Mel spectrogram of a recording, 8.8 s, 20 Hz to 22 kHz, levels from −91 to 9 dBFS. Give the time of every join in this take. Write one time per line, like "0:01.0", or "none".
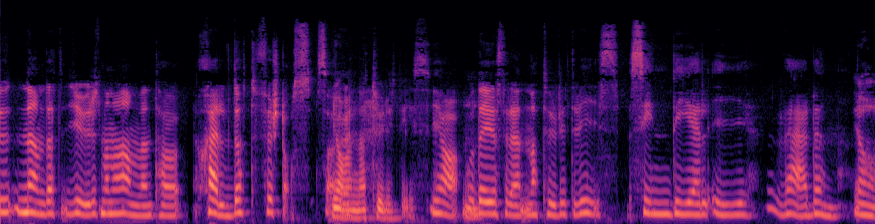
0:01.9
0:06.3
